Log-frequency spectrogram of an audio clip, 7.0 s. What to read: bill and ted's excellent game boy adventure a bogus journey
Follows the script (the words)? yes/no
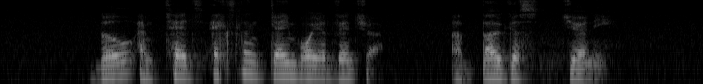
yes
